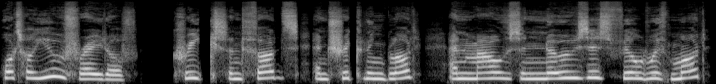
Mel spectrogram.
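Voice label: Child Rhymes Fear Child Male; Duviri; Childrens Rhymes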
